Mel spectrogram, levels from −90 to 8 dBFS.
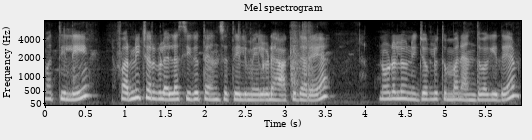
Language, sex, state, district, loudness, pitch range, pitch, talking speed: Kannada, female, Karnataka, Mysore, -17 LUFS, 200-230 Hz, 215 Hz, 140 wpm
